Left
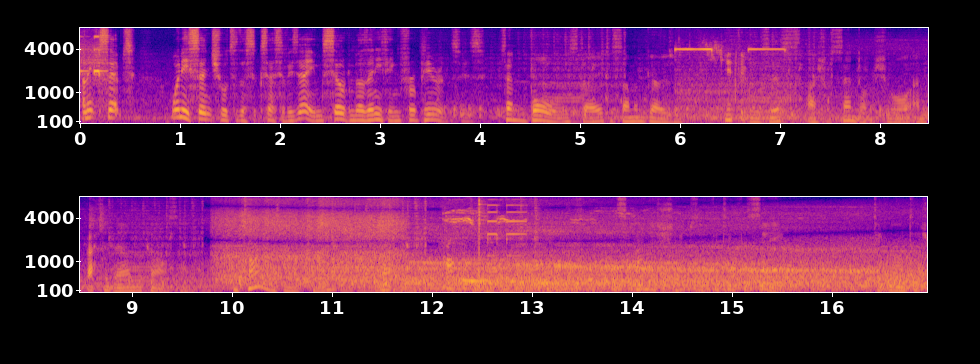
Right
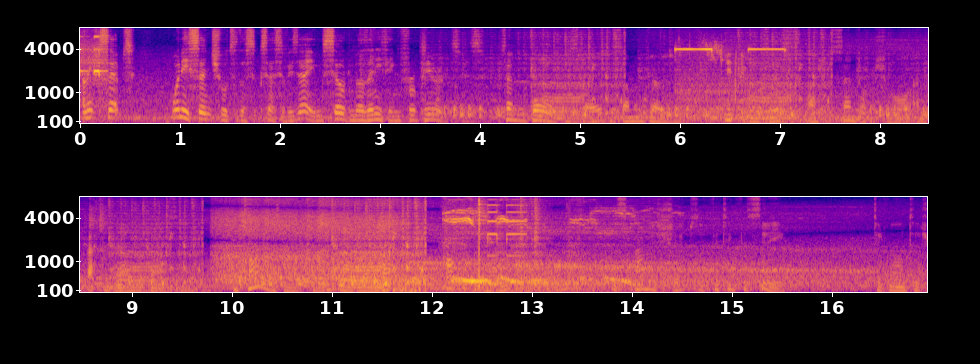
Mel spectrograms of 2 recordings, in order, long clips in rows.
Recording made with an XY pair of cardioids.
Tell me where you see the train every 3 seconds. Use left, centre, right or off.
right, right, right, centre, left, left.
